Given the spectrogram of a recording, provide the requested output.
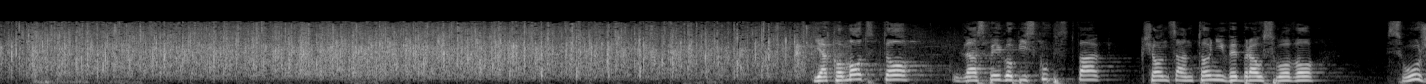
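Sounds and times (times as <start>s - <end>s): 
large audience applauding: 0.0s - 8.7s
speech: 8.1s - 13.3s, 13.9s - 14.2s.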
